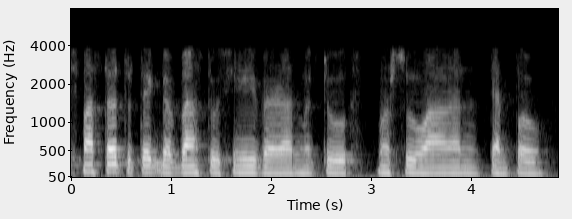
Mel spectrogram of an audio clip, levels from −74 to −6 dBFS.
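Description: Throughout the speech, the GSM full-rate codec leaves a plainly audible buzzy, gravelly roughness, consistent with a 13 kbps coder that rebuilds the voice from sparse, regularly spaced pulses. Unlike a simple telephone band-limit, which only dulls the sound, nothing passes above 3.9 kHz and the grit is also there.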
